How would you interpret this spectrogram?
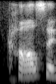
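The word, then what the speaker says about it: Carlsson: Leo's second name wrong Carlson Carlson Leo Carlson it's exactly like Eric Carlson oh just with a c instead of a k yeah and then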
